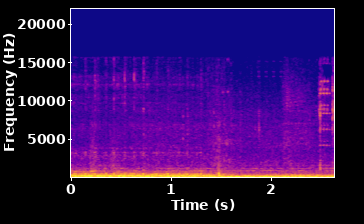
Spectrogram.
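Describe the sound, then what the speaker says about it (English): A chainsaw in the video game Satisfactory cuts through plants, giving a steady, loud, close buzzing engine drone that runs throughout with no talk over it. "I guess that means the chainsaw kind of fuels itself by you destroying things."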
